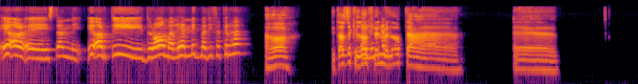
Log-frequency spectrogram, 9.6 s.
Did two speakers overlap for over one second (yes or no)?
no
